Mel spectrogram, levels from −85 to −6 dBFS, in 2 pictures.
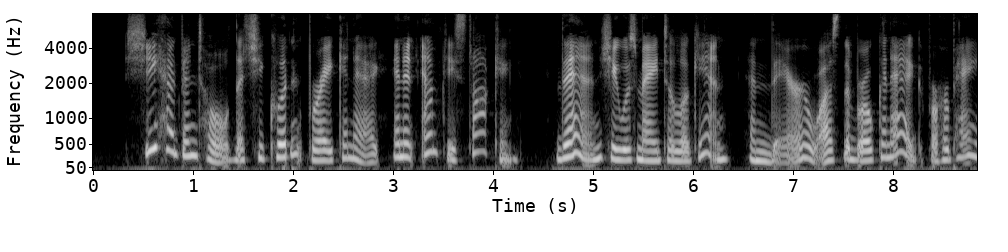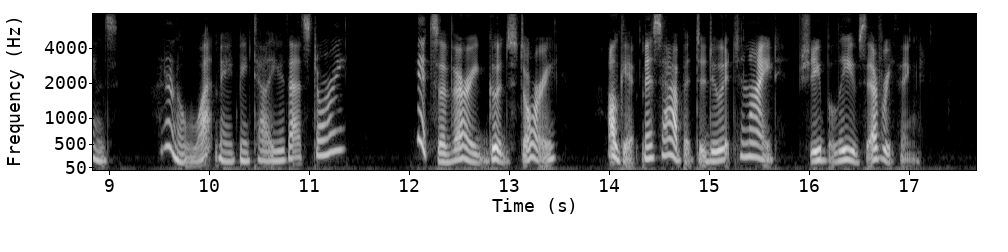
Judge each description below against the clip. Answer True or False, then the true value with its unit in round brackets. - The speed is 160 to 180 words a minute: False (190 wpm)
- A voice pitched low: False (215 Hz)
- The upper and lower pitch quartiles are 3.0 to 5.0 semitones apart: False (5.4 semitones)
